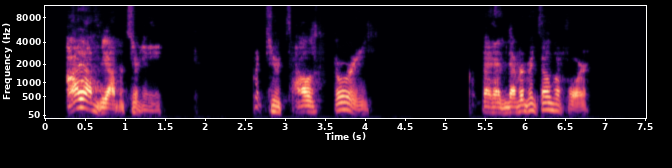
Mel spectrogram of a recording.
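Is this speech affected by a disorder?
Yes: muscular dystrophy; wheelchair user.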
